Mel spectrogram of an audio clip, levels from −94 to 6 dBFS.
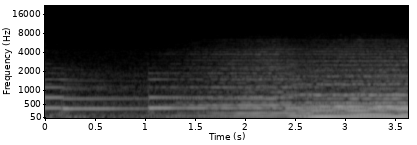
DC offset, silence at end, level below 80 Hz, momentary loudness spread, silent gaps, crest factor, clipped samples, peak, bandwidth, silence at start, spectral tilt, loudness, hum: under 0.1%; 0 s; -44 dBFS; 13 LU; none; 14 dB; under 0.1%; -26 dBFS; 6.8 kHz; 0 s; -8 dB/octave; -42 LUFS; none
